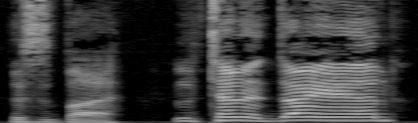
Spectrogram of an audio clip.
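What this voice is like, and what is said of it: Forrest Gump character impression. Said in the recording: “my Forrest Gump impression”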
